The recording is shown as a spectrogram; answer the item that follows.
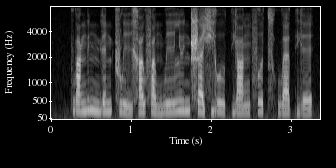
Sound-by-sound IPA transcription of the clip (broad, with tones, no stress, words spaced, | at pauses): kwɑ˧˥ŋy˥˩nn̪ɥɛ˧˥n ʈ͡ʂwḛ˨˩ɪ̯xɑ˦ʊ̯fɑ˩ʊ̯mwe˧˥ɪ̯ ly˥nʂä˥˧ ɕjo˥˩ʊ̯ t̪jɑ˧˥ŋ fɤ˥˩t͡sʰwä˧˥ t̪jɛ˧˥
